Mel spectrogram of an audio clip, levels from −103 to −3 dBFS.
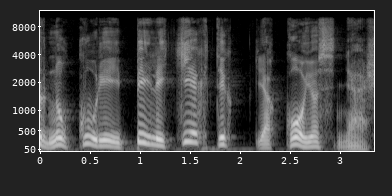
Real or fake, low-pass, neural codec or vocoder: real; 9.9 kHz; none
